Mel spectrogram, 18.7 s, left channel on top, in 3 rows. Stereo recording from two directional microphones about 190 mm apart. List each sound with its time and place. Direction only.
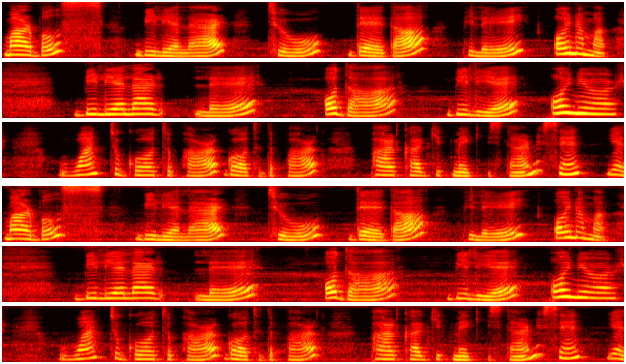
0.0 s a woman's voice: 25° left (ahead or behind)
